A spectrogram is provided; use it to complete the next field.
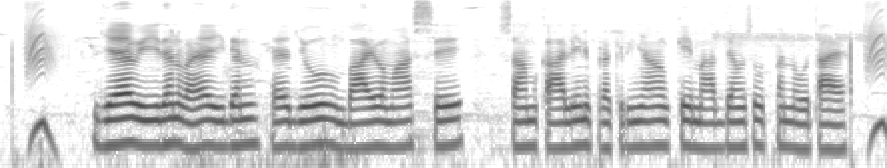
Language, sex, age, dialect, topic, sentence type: Hindi, male, 18-24, Kanauji Braj Bhasha, agriculture, statement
